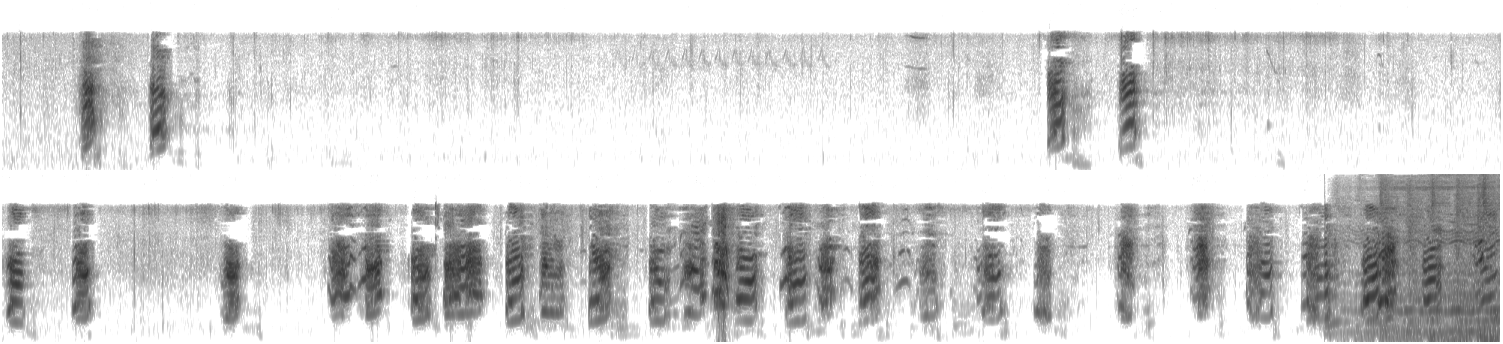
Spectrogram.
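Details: Segugio Italiano hound barking: a few spaced, sharp barks at first, then a quick, excited string of repeated barks that grows denser and louder toward the end, closing with a short burst of harsh noise.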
